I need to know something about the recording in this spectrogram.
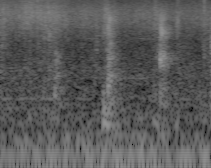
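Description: A few soft footsteps of a woman in low-heeled shoes walking away across an office floor, over faint room tone.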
